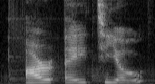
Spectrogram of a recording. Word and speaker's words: rato: so correctly, but probably the R that is on rato, R-A-T-O, they won't pronounce it like we do, rato, r.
